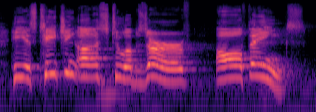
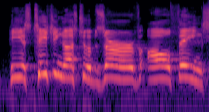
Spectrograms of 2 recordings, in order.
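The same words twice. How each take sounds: First: Said slowly, word by word; slow dictation. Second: Said in the usual way. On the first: Shown as a demonstration. Preacher reading slowly for notes to be written, slow dictation. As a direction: dictate it so they can write it down. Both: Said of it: "I will read them slowly".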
